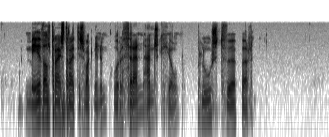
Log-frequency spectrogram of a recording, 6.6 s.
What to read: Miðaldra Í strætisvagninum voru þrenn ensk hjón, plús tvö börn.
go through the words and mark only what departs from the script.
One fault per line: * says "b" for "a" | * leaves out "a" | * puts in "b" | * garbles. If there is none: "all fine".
all fine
